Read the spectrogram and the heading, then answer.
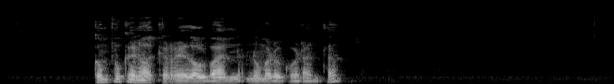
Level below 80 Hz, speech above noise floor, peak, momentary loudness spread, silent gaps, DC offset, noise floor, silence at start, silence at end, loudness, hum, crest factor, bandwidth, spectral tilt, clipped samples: -52 dBFS; 44 dB; -6 dBFS; 11 LU; none; under 0.1%; -68 dBFS; 0.95 s; 2.75 s; -24 LUFS; 50 Hz at -55 dBFS; 20 dB; 9.8 kHz; -7.5 dB/octave; under 0.1%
